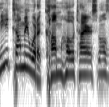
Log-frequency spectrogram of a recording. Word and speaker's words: Kumho: say it right how do you say it Kumho oh what did I say what I say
